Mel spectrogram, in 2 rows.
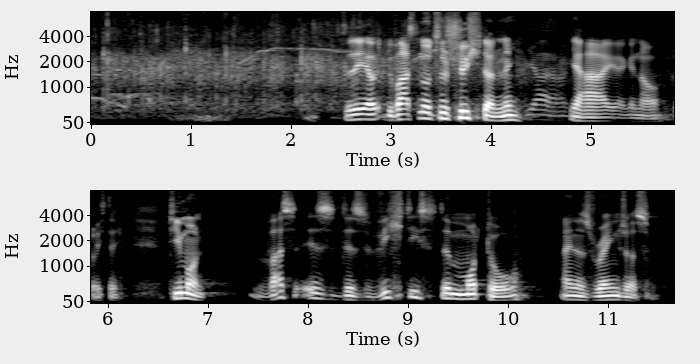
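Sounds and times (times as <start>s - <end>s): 
audience applause: 0.0s - 5.2s
speech: 2.6s - 11.6s.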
